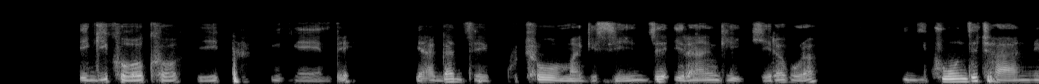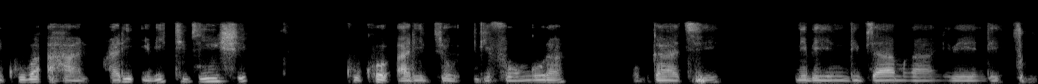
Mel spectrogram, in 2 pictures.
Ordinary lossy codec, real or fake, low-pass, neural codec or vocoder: Opus, 16 kbps; real; 7.2 kHz; none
